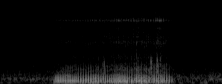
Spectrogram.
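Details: A French Bulldog sleeping and dreaming on his owner's chest snores loudly with a deep, rumbling, humanlike rasp lasting about a second.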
